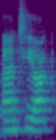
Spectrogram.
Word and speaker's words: Antioch: of the institute for humane education faculty at antioch university um is that how you pronounce it yeah antioch okay just wanted to check i was like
